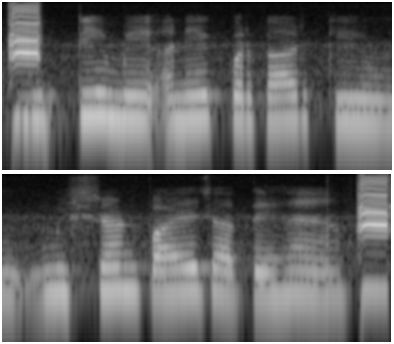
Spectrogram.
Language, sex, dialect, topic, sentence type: Hindi, female, Hindustani Malvi Khadi Boli, agriculture, statement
